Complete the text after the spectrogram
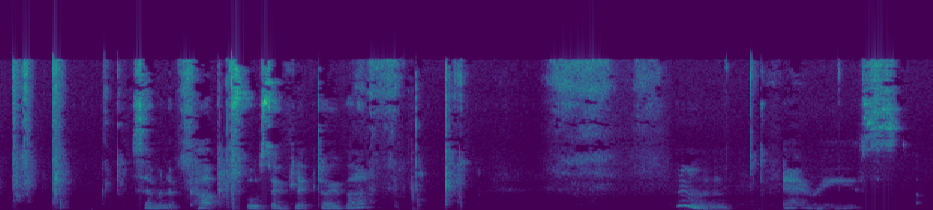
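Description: A card slides and taps onto a wooden table.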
